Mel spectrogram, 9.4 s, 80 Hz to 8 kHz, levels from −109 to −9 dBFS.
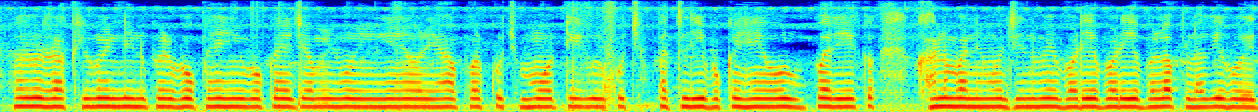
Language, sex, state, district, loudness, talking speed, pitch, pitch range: Hindi, male, Bihar, Darbhanga, -24 LUFS, 210 wpm, 220 Hz, 215-220 Hz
